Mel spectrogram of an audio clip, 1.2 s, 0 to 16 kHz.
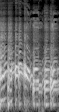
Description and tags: Riff Malfunction 03
Glitched riff from a circuit bent toy guitar
Malfunction, Circuit-Bent, Circuit-Bending, Glitch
